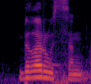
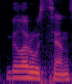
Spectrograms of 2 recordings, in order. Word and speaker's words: Belarusian: Or am I actually pronouncing, is it Belarusian in English? – Belarusian. – I thought I'd make Belarusian. So, thank you.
